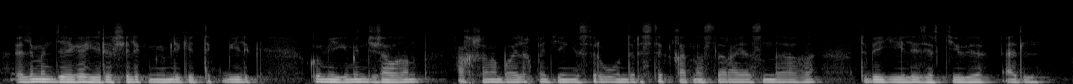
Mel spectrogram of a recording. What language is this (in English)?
Kazakh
